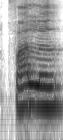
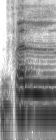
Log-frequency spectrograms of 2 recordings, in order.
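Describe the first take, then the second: First: A vowel is added after the l. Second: The l ends the syllable with no vowel. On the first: The speaker calls it wrong. "fale itu salah" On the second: The speaker calls it right. "Harus betul-betul mati"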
